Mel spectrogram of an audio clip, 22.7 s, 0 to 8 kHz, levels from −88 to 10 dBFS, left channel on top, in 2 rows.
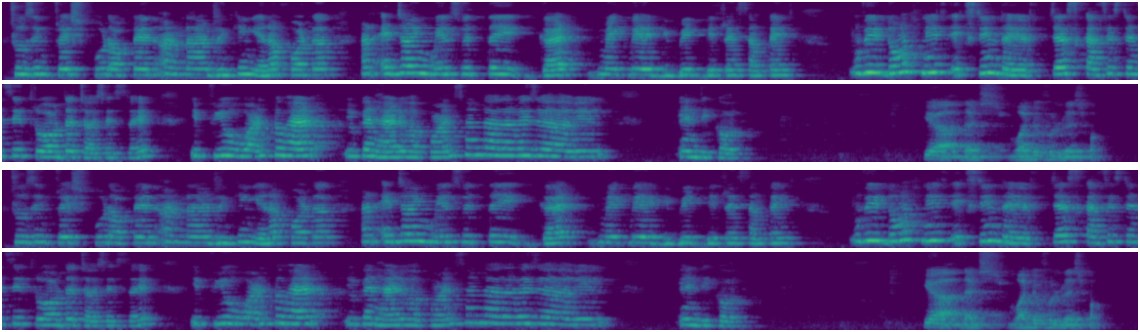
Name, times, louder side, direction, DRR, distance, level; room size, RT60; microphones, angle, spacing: voice 1, 0.0-7.9 8.5-12.9 13.2-17.4 18.1-18.8, left 4 dB, 70° left, 0.5 m, -32 dB
voice 2, 20.6-22.3, left 1 dB, 35° right, 0.6 m, -38 dB
2.6 x 2.2 x 2.6 m
head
